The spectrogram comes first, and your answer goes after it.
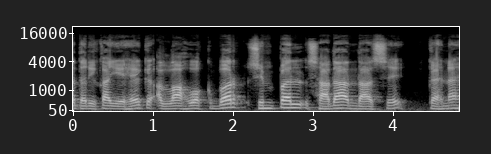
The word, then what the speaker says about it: اکبر: بہت زیادہ ضروری ہے۔ اکبار بھی نہیں کہنا، اکبر۔ اچھا، یہ بھی کرتے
